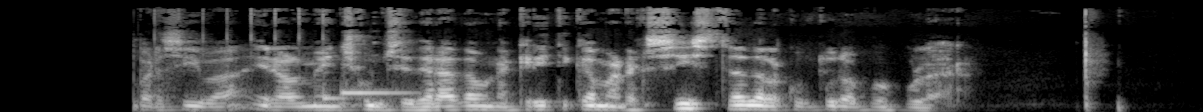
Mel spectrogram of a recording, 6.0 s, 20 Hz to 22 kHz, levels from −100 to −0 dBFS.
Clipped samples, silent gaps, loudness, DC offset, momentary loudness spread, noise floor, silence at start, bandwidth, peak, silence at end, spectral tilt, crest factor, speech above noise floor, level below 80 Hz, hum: under 0.1%; none; -19 LUFS; under 0.1%; 19 LU; -76 dBFS; 0.7 s; 16.5 kHz; -2 dBFS; 0.55 s; -4 dB/octave; 18 dB; 56 dB; -56 dBFS; none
